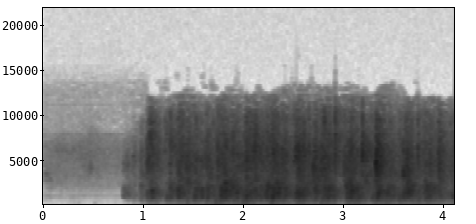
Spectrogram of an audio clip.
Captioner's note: applause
